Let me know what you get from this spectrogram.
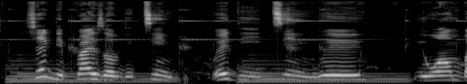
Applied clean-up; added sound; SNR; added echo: none; Bicycle bell + Electric guitar / Strum; 17 dB; none.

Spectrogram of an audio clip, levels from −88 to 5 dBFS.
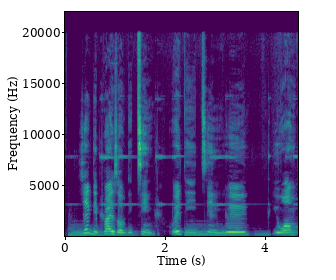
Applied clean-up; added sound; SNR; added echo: neural mask model RNNoise.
